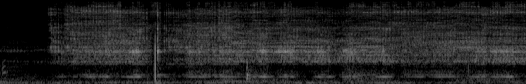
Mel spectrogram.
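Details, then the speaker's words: Leslie 147 speaker bottom two-speed motor stack before rebuild, fast motor: dry fast ratcheting rattle with sharp clacks as motor spins up; worn motor, cause not yet found. "oh this bad boy gonna be purring sounding quiet smooth but i want you to hear it now this is the before okay"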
